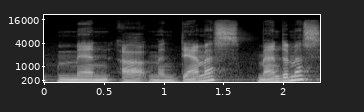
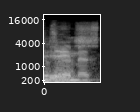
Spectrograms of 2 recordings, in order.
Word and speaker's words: mandamus: Indeed, consistent with that principle, states like even the lesser powers to issue writs of mandamus? How do you pronounce mandamus.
